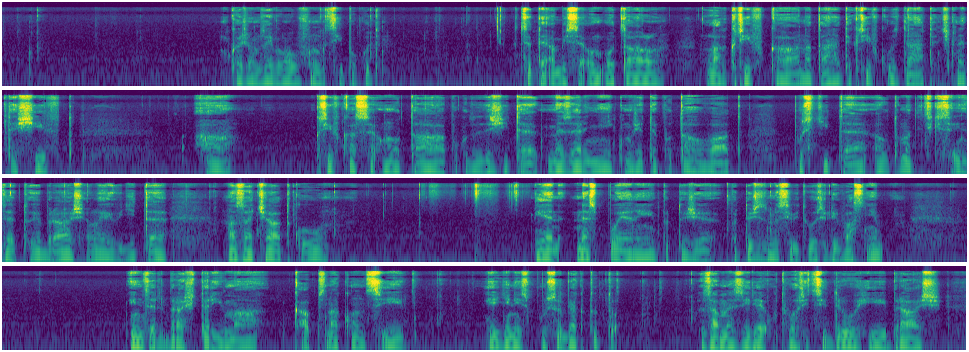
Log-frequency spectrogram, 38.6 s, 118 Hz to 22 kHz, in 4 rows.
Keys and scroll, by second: 2.5 ctrl+z, 12.7 shift+space, 34.1 ctrl+z.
